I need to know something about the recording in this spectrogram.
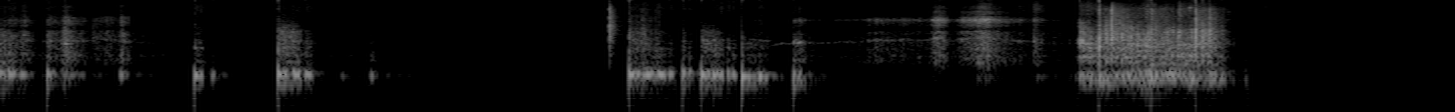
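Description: Small metal pieces clatter as they drop into a bucket.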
